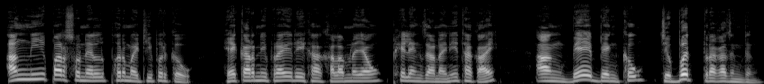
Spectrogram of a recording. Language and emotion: Bodo, angry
